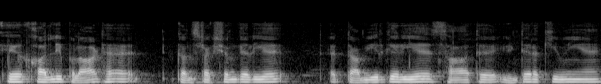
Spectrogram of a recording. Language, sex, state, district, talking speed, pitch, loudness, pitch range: Hindi, male, Delhi, New Delhi, 140 wpm, 115 Hz, -16 LUFS, 110-120 Hz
